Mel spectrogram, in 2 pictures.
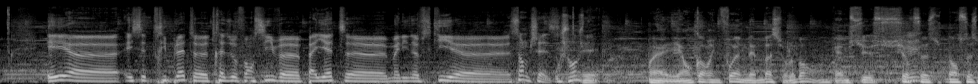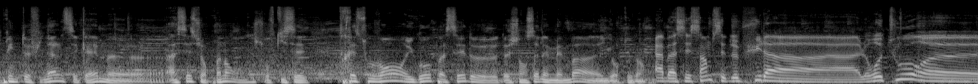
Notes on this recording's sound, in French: en direct du stade Vélodrome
